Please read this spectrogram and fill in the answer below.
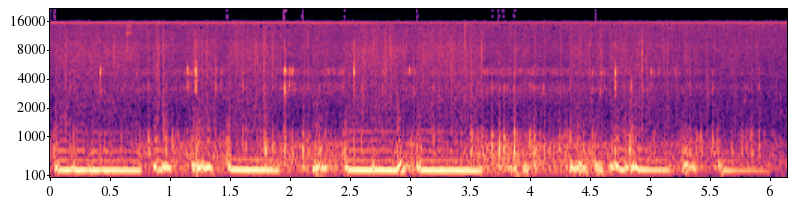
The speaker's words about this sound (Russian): Многие рыбы имеют свои характерные позывные. Американская жаба-рыба издает что-то похожее на кваканье и стон одновременно.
